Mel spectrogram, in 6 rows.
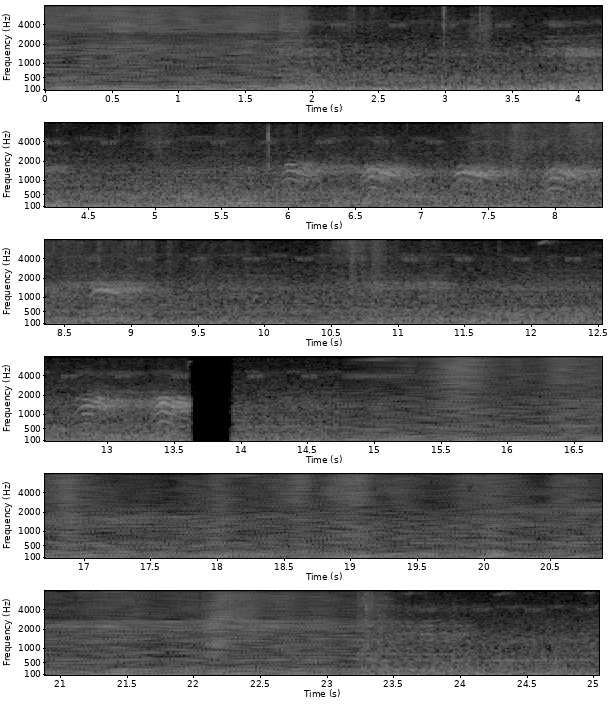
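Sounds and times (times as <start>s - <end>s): faint bird calls: 2.1s - 13.6s.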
